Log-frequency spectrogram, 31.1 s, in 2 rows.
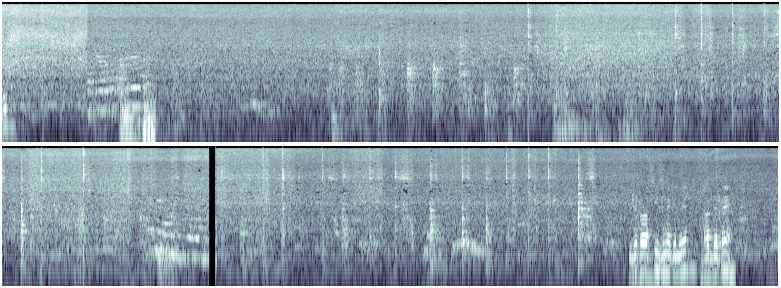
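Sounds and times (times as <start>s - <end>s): vegetables sizzling in oil: 0.0s - 31.0s
metal spatula scraping a pan: 9.1s - 19.2s, 19.9s - 27.6s.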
